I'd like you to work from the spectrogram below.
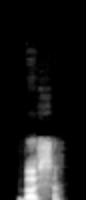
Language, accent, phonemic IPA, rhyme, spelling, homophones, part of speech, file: French, France, /bɔs/, -ɔs, bosses, bosse, verb / noun, LL-Q150 (fra)-bosses.wav
- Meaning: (verb) second-person singular present indicative/subjunctive of bosser; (noun) 1. plural of bosse 2. plural of boss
